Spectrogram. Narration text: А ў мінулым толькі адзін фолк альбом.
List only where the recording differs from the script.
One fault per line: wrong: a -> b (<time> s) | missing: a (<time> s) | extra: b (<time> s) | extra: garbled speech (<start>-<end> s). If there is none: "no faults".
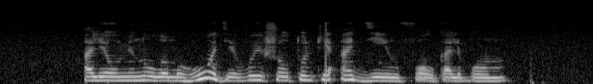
wrong: А -> Але (0.9 s)
extra: годзе выйшаў (1.9 s)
